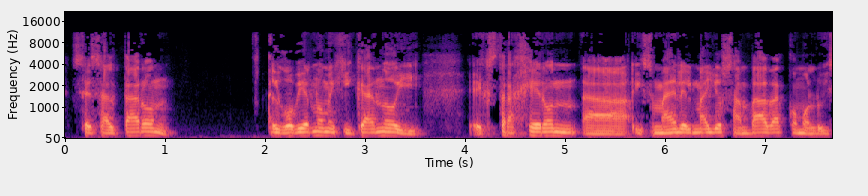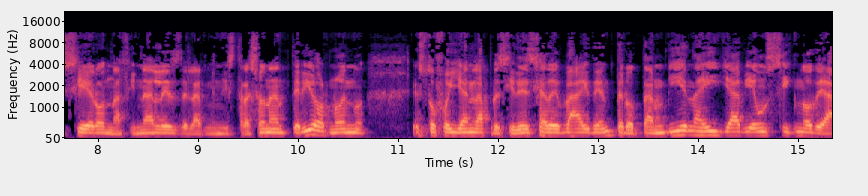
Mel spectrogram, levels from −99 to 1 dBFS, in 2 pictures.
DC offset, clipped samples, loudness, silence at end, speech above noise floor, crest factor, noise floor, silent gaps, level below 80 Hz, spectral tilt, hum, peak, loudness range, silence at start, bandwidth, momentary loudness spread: under 0.1%; under 0.1%; -22 LUFS; 0 s; 38 dB; 14 dB; -59 dBFS; none; -60 dBFS; -6 dB/octave; none; -8 dBFS; 2 LU; 0.1 s; 11.5 kHz; 7 LU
